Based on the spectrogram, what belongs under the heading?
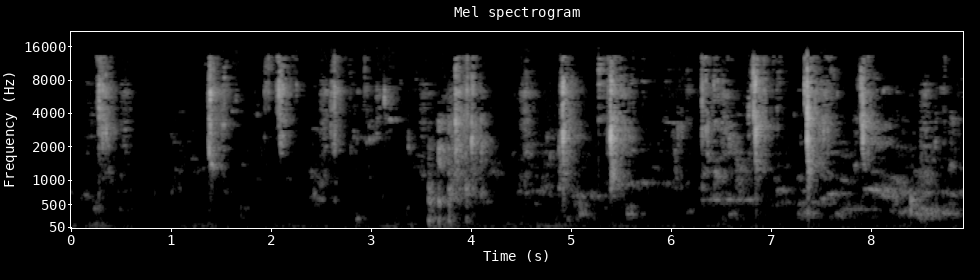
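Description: Close-up wet chewing and lip-smacking on a mouthful of rice and egg curry, with fingers squishing and mixing the rice on a steel plate. The sound comes as a string of short, sharp smacks, about one or two a second.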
